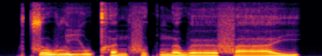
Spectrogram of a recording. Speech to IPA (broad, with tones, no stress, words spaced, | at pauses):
t͡so˥wliː˥wkʰɐ˨nfʊ˨˥k̚ n̪ɐ˧w œː˨˧faː˨˥j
